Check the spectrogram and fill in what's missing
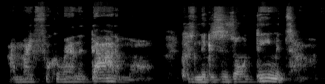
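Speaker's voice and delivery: hushed whisper of a grim warning. Real, not acted. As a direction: lean in and whisper it. Grim aside to viewers.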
